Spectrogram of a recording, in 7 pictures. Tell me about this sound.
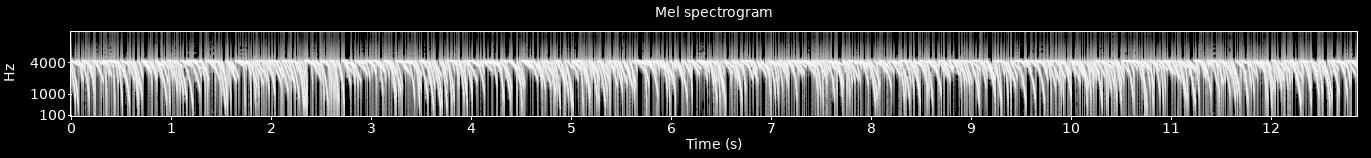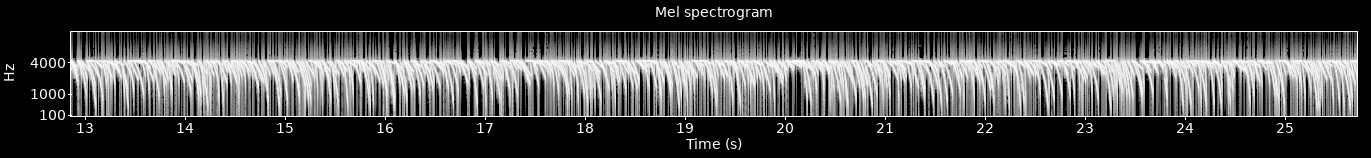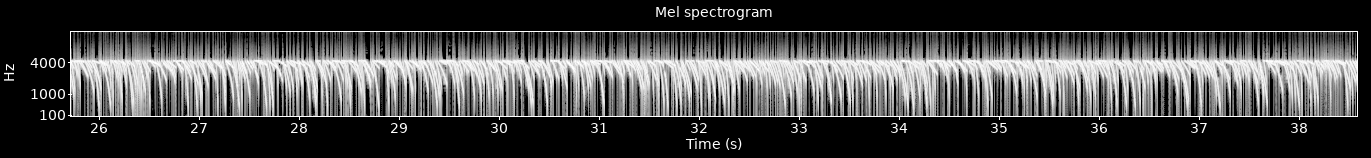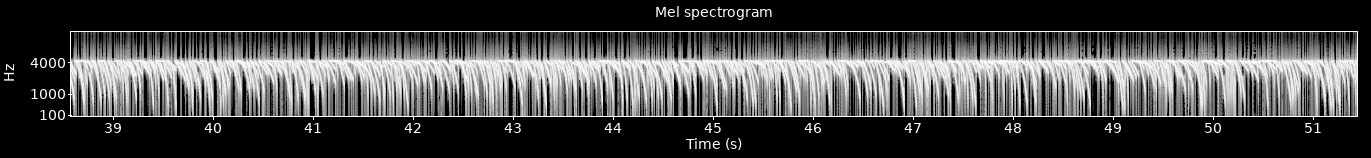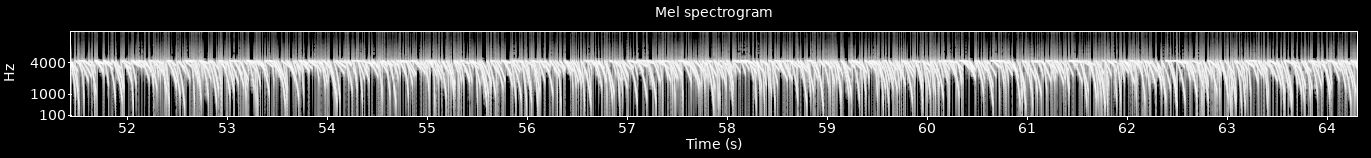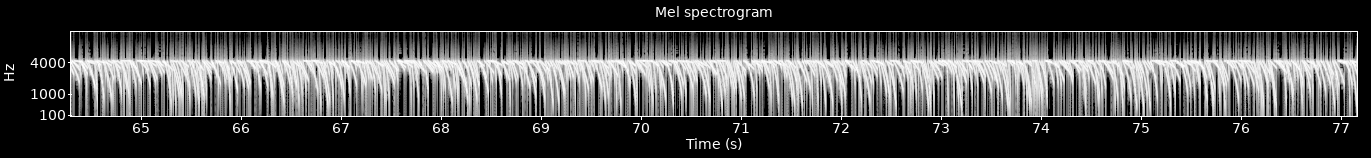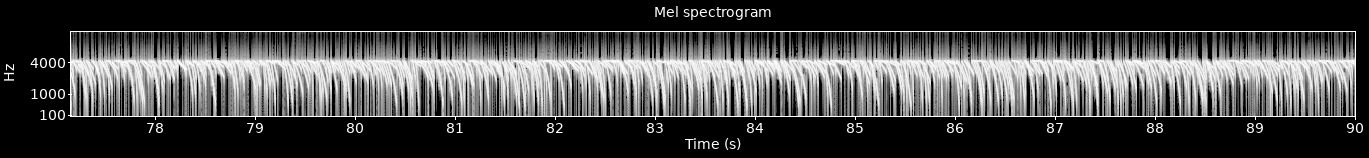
fast whistlers
testing new generator. this one seems to imitate geomagmetic whistlers.
experimental, drone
